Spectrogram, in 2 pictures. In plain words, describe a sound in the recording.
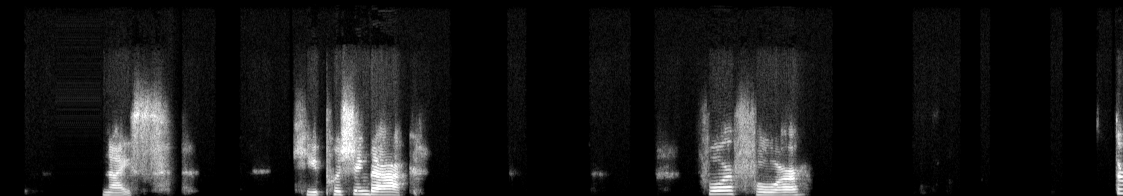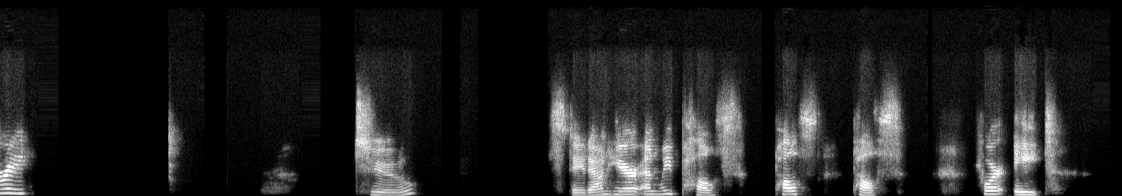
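A woman speaks with animation through a microphone, giving instructions in short bursts.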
